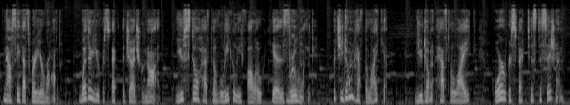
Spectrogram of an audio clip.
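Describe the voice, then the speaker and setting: A woman giving opinion commentary in a measured, matter-of-fact way, correcting point by point. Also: low-pitched, lively intonation, a little mellow, husky, faint music behind. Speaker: reaction commentator. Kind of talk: opinion commentary over played clips.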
